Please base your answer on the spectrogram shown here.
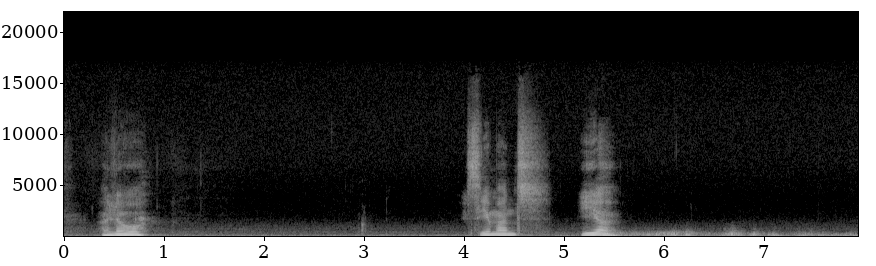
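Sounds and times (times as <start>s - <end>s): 
speech: 0.4s - 0.9s, 4.1s - 5.7s
heavy rain downpour: 4.0s - 7.9s.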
